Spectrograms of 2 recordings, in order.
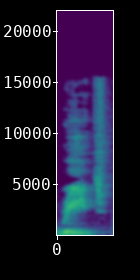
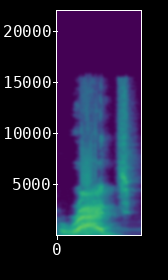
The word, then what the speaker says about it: read: Então, a escrita do verbo é a mesma, só que a pronúncia vai de read para read no simple past.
